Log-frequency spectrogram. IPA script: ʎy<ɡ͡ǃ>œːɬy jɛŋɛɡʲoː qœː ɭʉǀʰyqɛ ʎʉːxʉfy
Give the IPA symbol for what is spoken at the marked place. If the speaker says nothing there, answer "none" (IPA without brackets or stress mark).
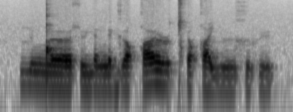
ŋ͡ǃ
